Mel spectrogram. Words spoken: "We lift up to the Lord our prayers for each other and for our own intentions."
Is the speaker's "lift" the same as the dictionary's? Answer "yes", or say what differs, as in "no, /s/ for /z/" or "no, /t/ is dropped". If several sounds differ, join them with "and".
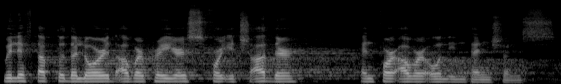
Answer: yes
